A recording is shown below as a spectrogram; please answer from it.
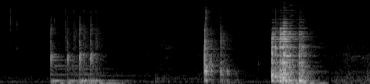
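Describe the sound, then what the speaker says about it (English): Metal pot lid set onto a pot of simmering three-onion chili in a home kitchen, a few separate clanks and rattles with a louder clattering settle near the end, close and fairly loud. "we're going to cover this baby with a lid"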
